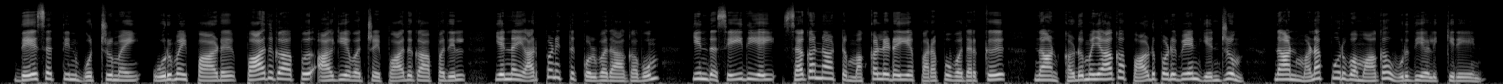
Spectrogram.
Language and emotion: Tamil, neutral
